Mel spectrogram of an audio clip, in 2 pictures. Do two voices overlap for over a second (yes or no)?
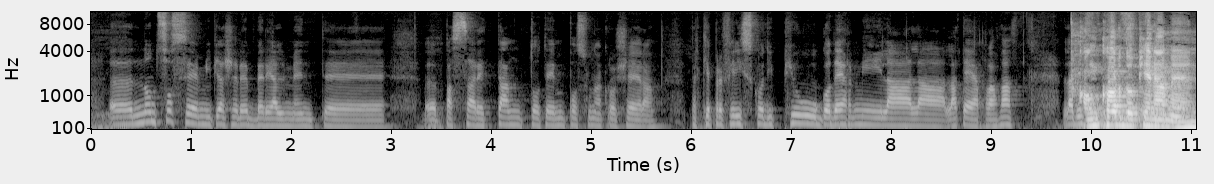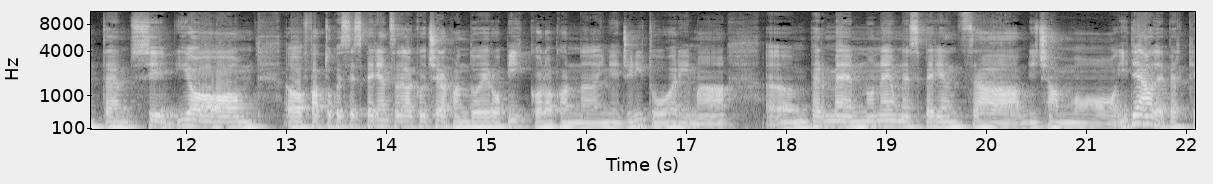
yes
